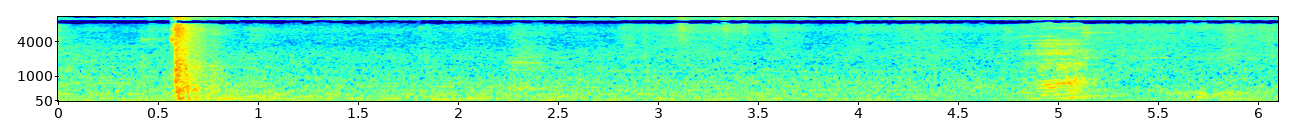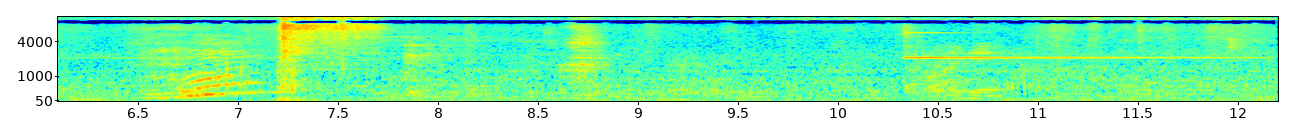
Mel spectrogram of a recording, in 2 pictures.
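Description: An elevator hums as it moves.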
